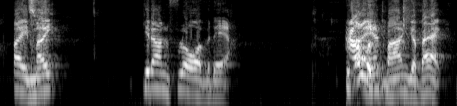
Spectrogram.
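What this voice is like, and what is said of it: Put-on Australian accent. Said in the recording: “do an Australian accent”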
